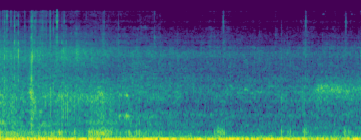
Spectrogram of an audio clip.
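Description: Steady low rumble of a car's engine and road noise, heard from inside the cabin as it drives.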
